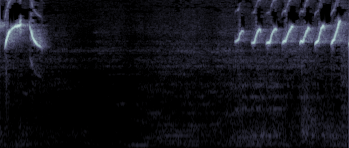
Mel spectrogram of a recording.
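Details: Pleci dakun white-eye in ngriwik song, a promising bird: two high slurred notes, then over a second of quiet, then a fast even series of about nine sharp, thin, rising-falling chips.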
